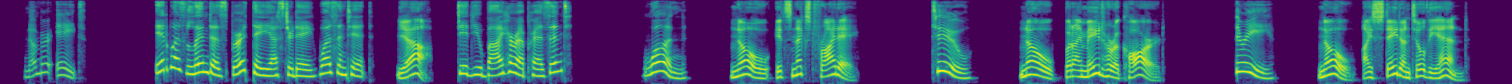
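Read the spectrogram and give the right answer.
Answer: 2: No, but I made her a card.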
